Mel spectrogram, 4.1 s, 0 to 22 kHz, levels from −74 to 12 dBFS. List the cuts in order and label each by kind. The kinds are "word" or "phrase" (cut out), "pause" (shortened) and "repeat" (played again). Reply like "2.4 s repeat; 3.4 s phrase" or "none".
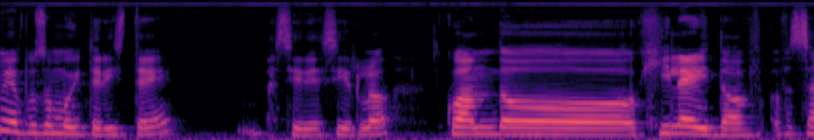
1.3 s word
